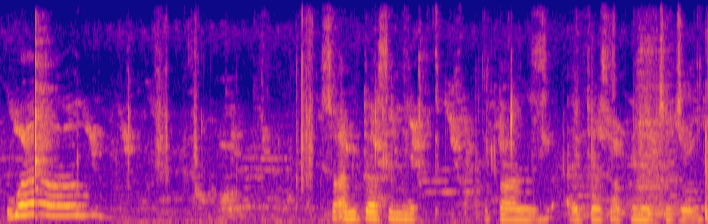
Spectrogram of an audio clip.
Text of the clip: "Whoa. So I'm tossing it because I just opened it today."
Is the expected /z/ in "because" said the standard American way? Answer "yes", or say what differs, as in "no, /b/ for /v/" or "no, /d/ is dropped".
yes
